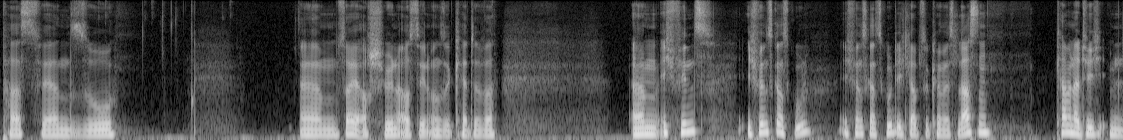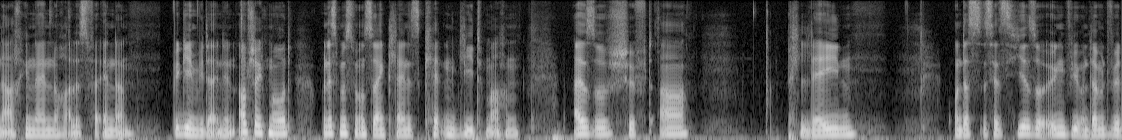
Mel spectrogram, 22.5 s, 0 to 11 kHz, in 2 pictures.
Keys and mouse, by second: 0.9 click, 1.6 g, 2.2 click, 2.9 r, 4.8 click, 7.5-9.0 middle drag, 9.9 middle click, 11.9 ctrl+s, 13.6 Tab, 14.1 middle click, 14.8 middle click, 17.6 shift+a, 19.9-21.9 middle drag.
